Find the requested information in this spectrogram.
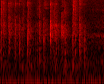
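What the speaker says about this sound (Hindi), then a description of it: "तो अभी हम उर्दू टाइप करके देखते हैं कि क्या ये उर्दू टाइप करता है" Rapid clatter of keys on a computer keyboard while Urdu text is typed, a steady run of close, crisp clicks with a few sharper strokes, no voices.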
